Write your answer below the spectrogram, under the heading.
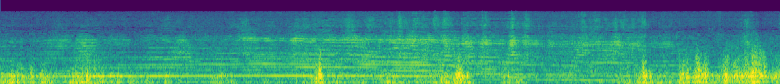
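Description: Gasoline engine of a radio-controlled aerobatic model airplane running in flight overhead, a steady propeller drone whose pitch shifts lower a little past halfway. It grows louder near the end.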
